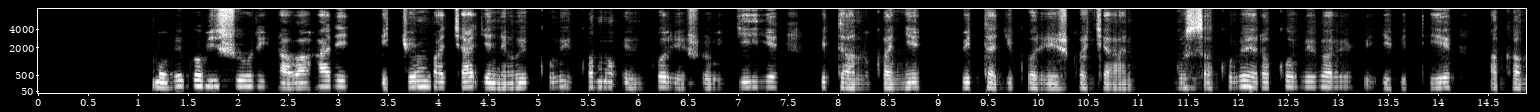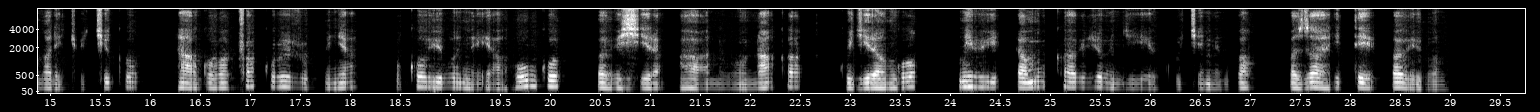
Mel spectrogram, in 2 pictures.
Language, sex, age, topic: Kinyarwanda, female, 18-24, education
